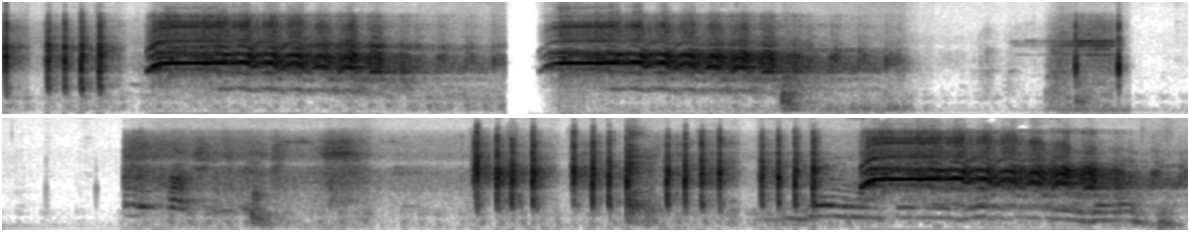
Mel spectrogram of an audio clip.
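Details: Horses whinnying: repeated loud, shrill, harmonic neighs, each about one and a half seconds long and tapering off, separated by rapid pulsed rattling bursts and softer broken calls.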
